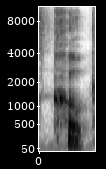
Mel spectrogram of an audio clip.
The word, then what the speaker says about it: Koch: Bobby, I've been saying your last name is Koch. How do you say your last name? – So my last name is Koch. I tell people to pretend you're British and say the word catch, Koch.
